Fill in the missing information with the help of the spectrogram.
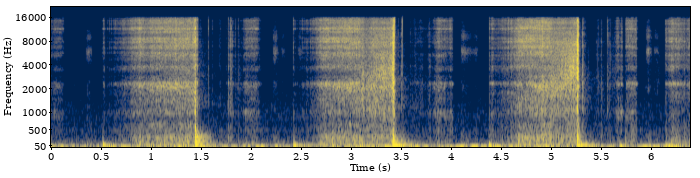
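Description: A black knife cuts diagonal criss-cross lines into the surface of a solid green kinetic sand fish mold. Soft, gritty rasping strokes swell in repeating passes, each ending in a sharp, bright click.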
